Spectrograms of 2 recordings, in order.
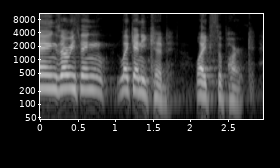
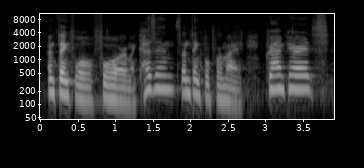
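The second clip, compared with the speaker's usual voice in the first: put-on calm thankful child; 11 dB quieter than usual. Calmed child listing thanks.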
